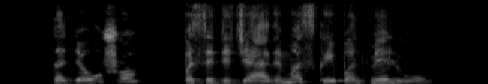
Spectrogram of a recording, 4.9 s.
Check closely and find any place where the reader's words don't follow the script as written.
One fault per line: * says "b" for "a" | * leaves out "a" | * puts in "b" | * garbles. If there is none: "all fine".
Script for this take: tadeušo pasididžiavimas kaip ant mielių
all fine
